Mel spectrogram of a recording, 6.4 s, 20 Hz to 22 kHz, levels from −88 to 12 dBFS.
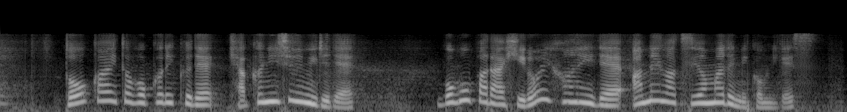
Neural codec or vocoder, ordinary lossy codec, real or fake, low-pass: codec, 16 kHz, about 1 kbps, DyCAST, with the encoder's durations; none; fake; 7.2 kHz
